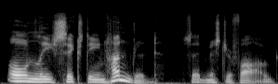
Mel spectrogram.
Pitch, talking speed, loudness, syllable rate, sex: 115 Hz, 130 wpm, -18 LUFS, 3.7 syllables/s, male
